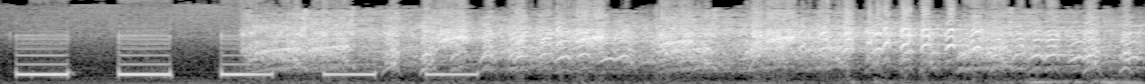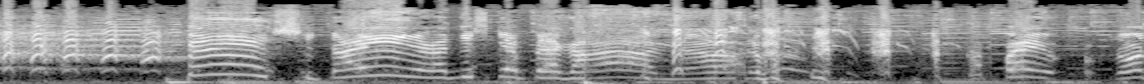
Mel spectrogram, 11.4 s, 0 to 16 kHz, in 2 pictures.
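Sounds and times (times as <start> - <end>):
touch-tone beeps of a telephone number being dialed: 0.1 - 2.4
laughter: 1.2 - 7.0, 8.7 - 11.4
speech: 7.3 - 10.0.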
